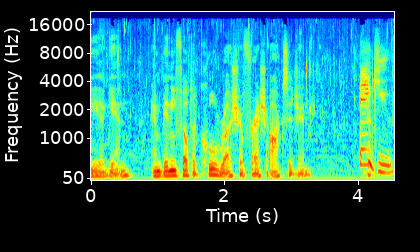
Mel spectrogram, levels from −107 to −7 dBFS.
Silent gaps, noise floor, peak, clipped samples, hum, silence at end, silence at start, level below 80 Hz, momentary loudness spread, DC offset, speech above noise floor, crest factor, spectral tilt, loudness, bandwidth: none; -49 dBFS; -10 dBFS; under 0.1%; none; 0 s; 0 s; -52 dBFS; 11 LU; under 0.1%; 25 dB; 16 dB; -5.5 dB/octave; -25 LUFS; 19 kHz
